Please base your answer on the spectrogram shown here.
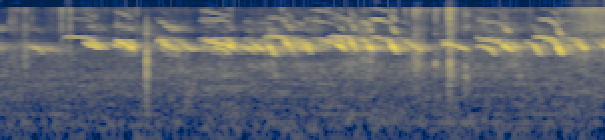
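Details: Young domestic chicks peep in a crowded chorus, high sliding chirps tumbling over one another in quick succession, with a couple of sharp clicks in the background.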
